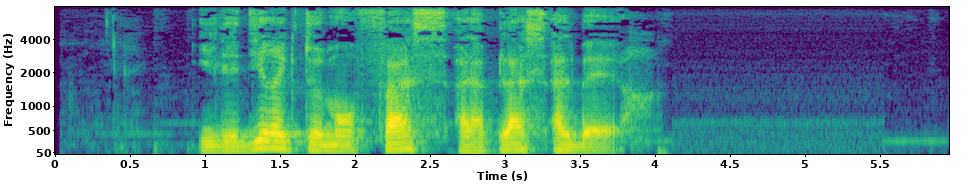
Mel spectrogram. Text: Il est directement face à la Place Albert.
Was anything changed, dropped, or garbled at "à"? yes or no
no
